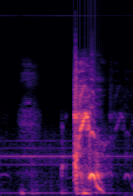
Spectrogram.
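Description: One sudden, forceful human sneeze bursts out after a quiet stretch with a faint low hum and soft breathy noises. It peaks sharply and then fades quickly.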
